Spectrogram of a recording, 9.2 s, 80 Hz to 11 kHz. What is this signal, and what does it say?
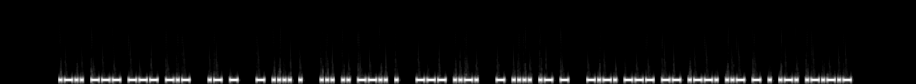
Morse code, heard as a keyed tone, about 42 wpm, 700 Hz. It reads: LOOK AT THE SIZE OF THAT COMPUTER.
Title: Sentences from Top 1000 Words - Review Part 3 - 45wpm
